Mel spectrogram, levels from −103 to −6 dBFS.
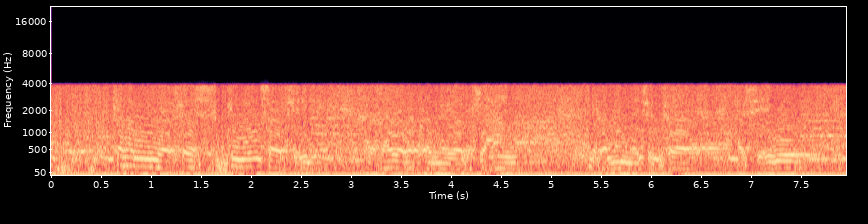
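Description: From start to finish, the speech is companded audio read as linear. The A-law bytes are played as plain 8-bit samples without expansion. Each sign change swings the output across half its range. Quiet and loud parts come out equally large, giving harsh, buzzy distortion and heavy noise in pauses. The underlying G.711 telephone coding runs at 8 kHz and passes nothing above 4 kHz.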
